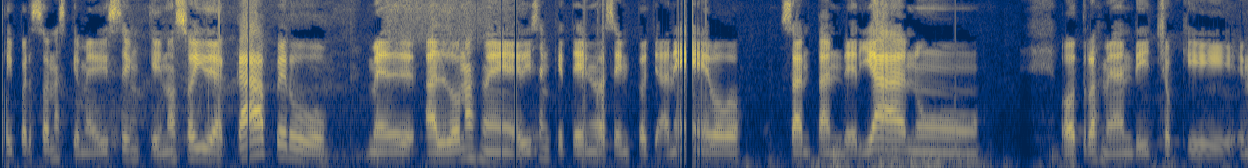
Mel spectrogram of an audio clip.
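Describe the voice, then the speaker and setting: A young man from Venezuela with an Andean Venezuelan accent, answering interview questions in a measured way and pausing to find his words. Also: on the high side, pushed and bright, dry recording, poor audio. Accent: Venezuelan Andean Spanish.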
